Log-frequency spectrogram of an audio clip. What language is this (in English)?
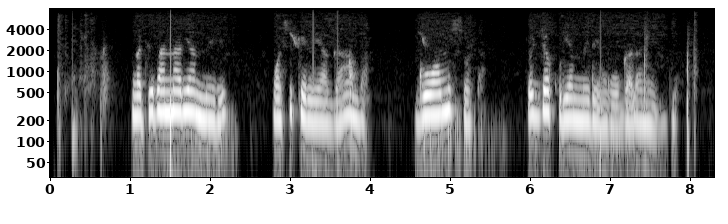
Ganda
